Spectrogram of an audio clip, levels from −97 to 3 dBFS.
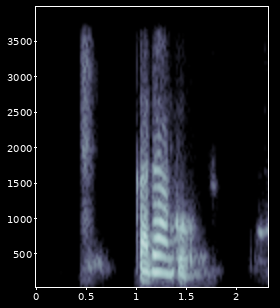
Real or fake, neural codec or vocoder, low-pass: fake; codec, 16 kHz in and 24 kHz out, 0.9 kbps, LongCat-Audio-Codec, fine tuned four codebook decoder; 3.6 kHz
